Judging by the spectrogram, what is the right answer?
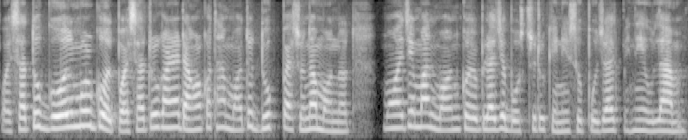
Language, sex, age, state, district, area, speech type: Assamese, female, 18-30, Assam, Sonitpur, rural, spontaneous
